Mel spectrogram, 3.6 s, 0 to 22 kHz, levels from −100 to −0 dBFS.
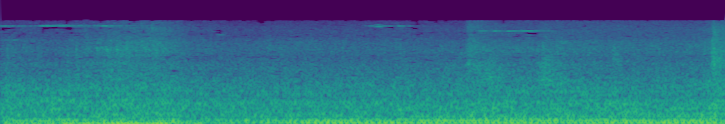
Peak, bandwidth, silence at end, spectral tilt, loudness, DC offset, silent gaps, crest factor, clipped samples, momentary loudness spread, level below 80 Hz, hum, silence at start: -14 dBFS; 11.5 kHz; 0 s; -6 dB/octave; -30 LUFS; under 0.1%; none; 12 dB; under 0.1%; 4 LU; -30 dBFS; none; 0 s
